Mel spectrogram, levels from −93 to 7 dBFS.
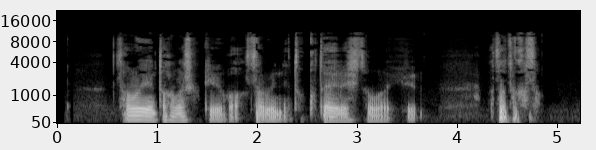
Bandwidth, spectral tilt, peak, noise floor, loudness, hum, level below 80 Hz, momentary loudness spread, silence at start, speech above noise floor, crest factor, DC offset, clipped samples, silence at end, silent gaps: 11 kHz; -6 dB/octave; -2 dBFS; -56 dBFS; -24 LUFS; none; -48 dBFS; 14 LU; 0.6 s; 33 dB; 22 dB; under 0.1%; under 0.1%; 0.4 s; none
